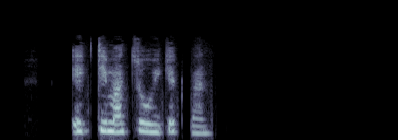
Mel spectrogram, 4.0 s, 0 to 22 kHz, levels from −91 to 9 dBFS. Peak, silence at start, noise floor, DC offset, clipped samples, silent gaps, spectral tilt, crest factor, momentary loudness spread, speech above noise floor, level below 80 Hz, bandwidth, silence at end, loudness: -2 dBFS; 0.75 s; under -90 dBFS; under 0.1%; under 0.1%; 1.85-1.90 s; -5.5 dB/octave; 20 dB; 15 LU; over 72 dB; -66 dBFS; 6.8 kHz; 1.9 s; -19 LUFS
